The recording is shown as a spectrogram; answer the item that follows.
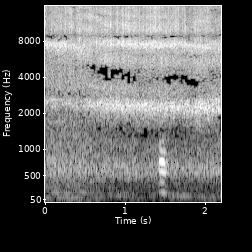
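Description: Fountain firework and handheld sparkler hissing steadily, with a brief voice about a second and a half in.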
